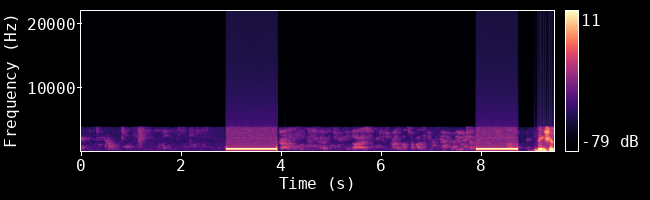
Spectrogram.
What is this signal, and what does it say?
Ringback tone (Europe, 425 Hz), with speech.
